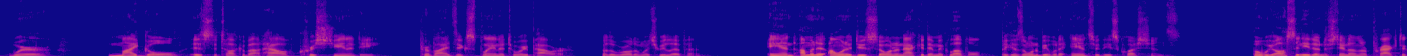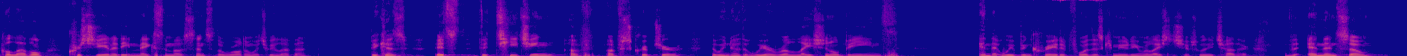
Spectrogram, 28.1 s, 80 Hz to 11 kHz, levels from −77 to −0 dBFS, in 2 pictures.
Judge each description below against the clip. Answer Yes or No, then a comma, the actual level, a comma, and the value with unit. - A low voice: Yes, low, 125 Hz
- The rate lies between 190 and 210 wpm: Yes, fast, 205 wpm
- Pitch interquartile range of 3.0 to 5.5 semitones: Yes, average, 3.4 semitones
